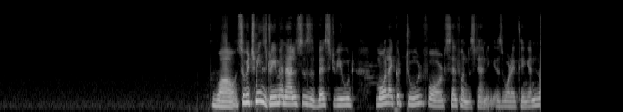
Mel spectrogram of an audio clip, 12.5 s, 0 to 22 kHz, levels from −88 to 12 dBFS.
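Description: From 4.43 to 4.55 s the loudest syllables take on a harsh, crackling edge: microphone overload, likely from input gain set so high that peaks pushed about 2 dB past the converter's limit. On the waveform a small share of the peaks sit flattened.

At 4.86 s the level of the speech and the background falls together by about 4 dB. This is a microphone volume stepped down, likely the call software cutting the device's input gain in one move after the distorted peak. The waveform's envelope narrows abruptly at that point.

At 5.12 s a second, shorter overload flattens a larger share of the samples, again about 2 dB over. At 5.14 s the input volume is stepped down once more, by about 2 dB.

At 10.81 s, right after "what I think and", the speech is chopped mid-sound. This cut-off end drops straight to digital silence with no decay, because the final buffers were never written. The spectrogram goes from full energy to blank in a hard vertical edge, and the waveform is flat through to the end.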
